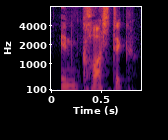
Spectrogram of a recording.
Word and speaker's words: encaustic: Am I pronouncing it right? Encaustic Yes.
